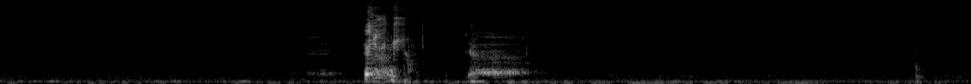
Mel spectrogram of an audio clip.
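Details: Stuffy-nosed person sneezing while pinching the nose: a sharp, forceful sneeze followed by a softer second burst in a quiet room; sneezing.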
